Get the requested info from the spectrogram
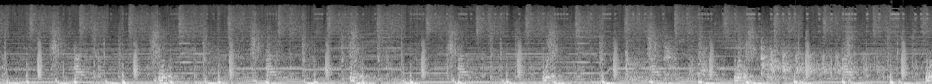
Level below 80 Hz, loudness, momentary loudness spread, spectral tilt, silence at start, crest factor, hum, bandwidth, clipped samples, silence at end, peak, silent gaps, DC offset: -16 dBFS; -12 LUFS; 3 LU; -4.5 dB/octave; 0 s; 10 dB; none; 18 kHz; 0.2%; 0 s; 0 dBFS; none; under 0.1%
